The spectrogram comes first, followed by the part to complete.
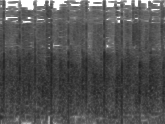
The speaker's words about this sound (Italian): Un applauso a voi.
